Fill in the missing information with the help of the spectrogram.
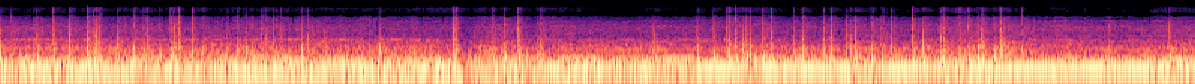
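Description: Fireworks display: rapid, overlapping bangs and crackles of shells bursting, over music with sustained low bass notes.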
